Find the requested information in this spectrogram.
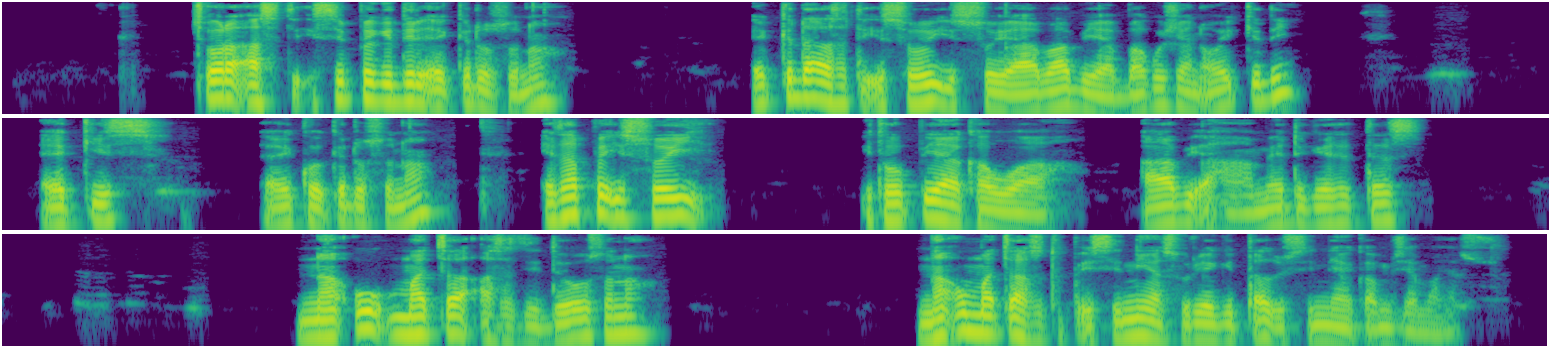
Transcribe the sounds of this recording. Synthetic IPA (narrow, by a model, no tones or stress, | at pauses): t͡ʃʼɔɾɐʔɐsɐ̥t̪ɪɪsːɪpːɛɡɪd̪ɪd̪ɪɛkʼːɪd̪ɔsɔnɐ | ɛkʼːɪd̪ɐːs̬ɐt̪ɪ̰ɪsːɔjɪsːɔjaːbaːbɪjaːbɐkʊʃɐnʔɔjkʼːɪd̪ɪ | ɛkʼːis | ɐjkːɔɛkʼːɪd̪ɔsɔnɐ | ʔɛt̪ɐpːɛɪsːɔj | ɪt̪o̞ːpʼːɪjakɐwːaː | aːbɪʔɐhamɛd̪ɡe̞ːt̪ɛt̪ːe̞ːs | nɐʔʊmɐt͡ʃʼːɐʔɐsɐt̪ɪd̪ɛʔo̞ːsɔnɐ | nɐʔʊmɐt͡ʃʼːɐːsɐt̪ʊ̥pːɛɪsːɪnːɪjasʊɾɪjɐɡɪt̪ʼːaːzʊɪsːɪnːɪjakʼɐmɪsɪjɐmɐ̰jɐs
